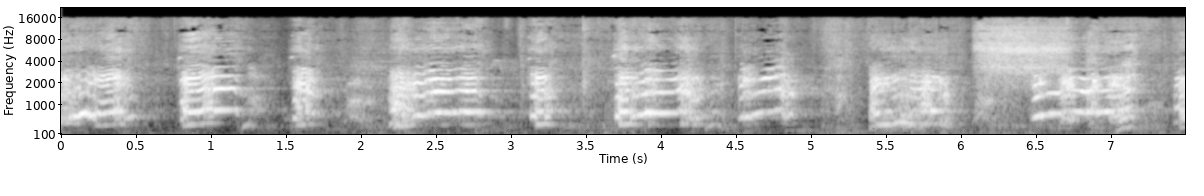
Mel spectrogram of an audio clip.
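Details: Loud, clear barking from a dog: around ten ringing barks in rapid rhythm, under a second apart, with a brief burst of hiss partway through.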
